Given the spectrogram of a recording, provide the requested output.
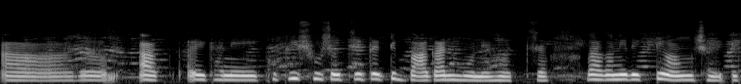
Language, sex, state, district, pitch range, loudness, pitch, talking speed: Bengali, female, West Bengal, Jhargram, 190-230 Hz, -18 LUFS, 205 Hz, 105 wpm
